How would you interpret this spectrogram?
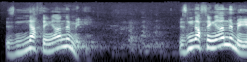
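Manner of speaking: fear building on the second one; panicky climber. Retold or imitated. Scared climber on the cliff, rising panic. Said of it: "And you're going".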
